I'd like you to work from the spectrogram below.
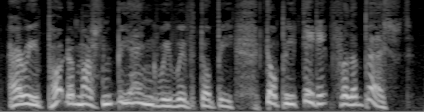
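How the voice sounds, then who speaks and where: A man's voice: high voice, expressive, normal speed, dark tone, husky, dry recording, clean studio sound, voice pushed up. A man voicing a small, anxious and servile but stubborn male elf, pleading as in an audiobook. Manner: pleading, refers to self in third person. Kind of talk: audiobook character voice.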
